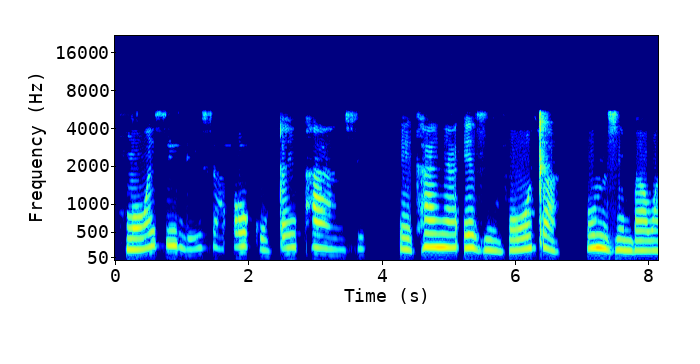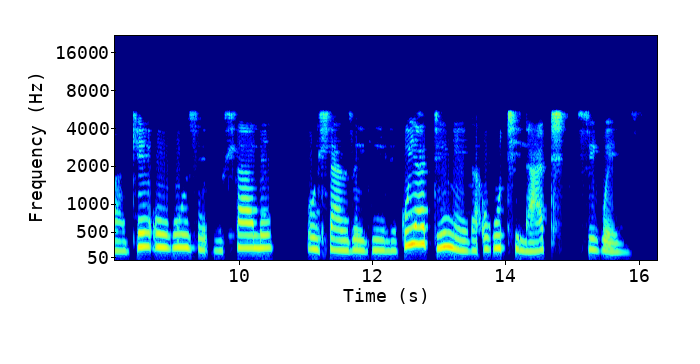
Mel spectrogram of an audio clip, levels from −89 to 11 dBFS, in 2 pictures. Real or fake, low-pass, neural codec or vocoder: real; 5.4 kHz; none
